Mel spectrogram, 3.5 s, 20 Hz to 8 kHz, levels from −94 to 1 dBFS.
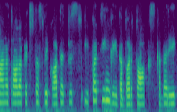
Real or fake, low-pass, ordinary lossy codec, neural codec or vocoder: real; 7.2 kHz; Opus, 32 kbps; none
